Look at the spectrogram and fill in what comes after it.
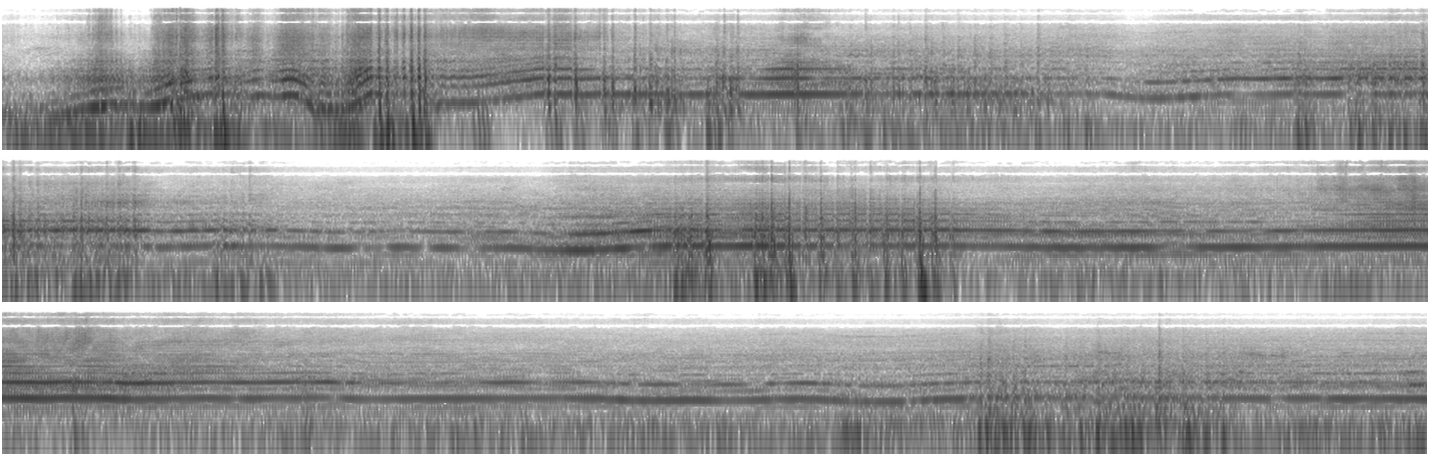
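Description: Ford Maverick's engine revving hard in a burnout. It climbs in quick revs, then holds a steady high pitch at high rpm, dipping briefly a few times, over the hiss of spinning tyres.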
